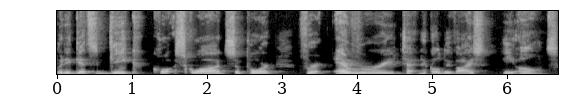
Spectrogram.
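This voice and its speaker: A man talks at a very slow pace with a fairly high pitch and lively intonation. His tone is dark and mellow. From Caribbean. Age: 70s. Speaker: podcast co-host, retired engineer. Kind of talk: casual chat. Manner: halting.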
